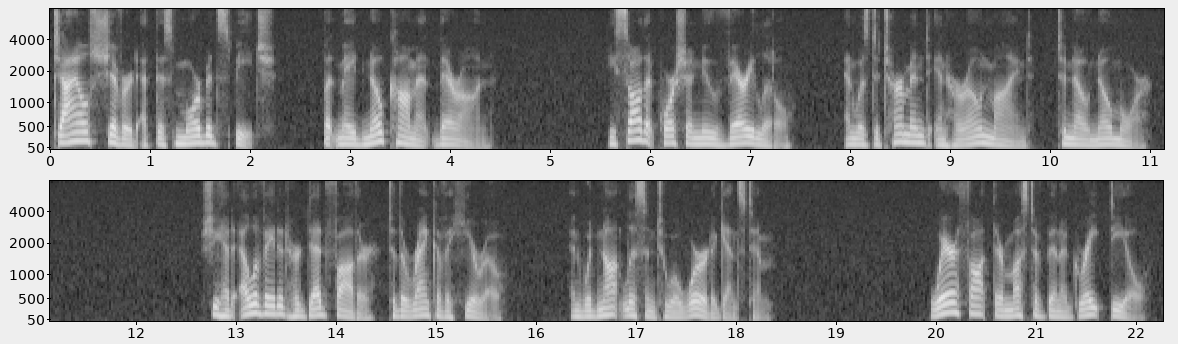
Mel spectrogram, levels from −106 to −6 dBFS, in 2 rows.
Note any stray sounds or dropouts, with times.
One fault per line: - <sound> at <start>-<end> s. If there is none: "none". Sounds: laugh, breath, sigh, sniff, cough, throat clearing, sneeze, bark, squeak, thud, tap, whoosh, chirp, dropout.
none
